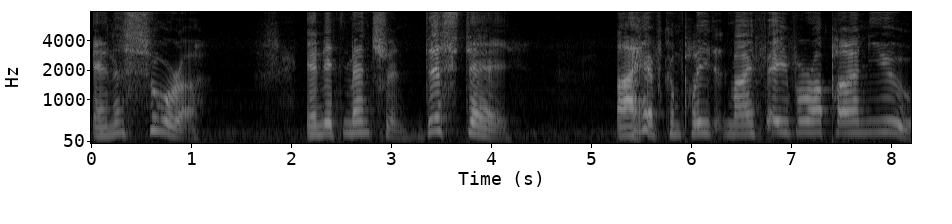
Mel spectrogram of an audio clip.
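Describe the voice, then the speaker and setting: A woman's fairly high voice with lively intonation, a very slow pace and long, frequent pauses, on a very clean recording over a silent background. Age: old. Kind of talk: personal testimony to an audience.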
